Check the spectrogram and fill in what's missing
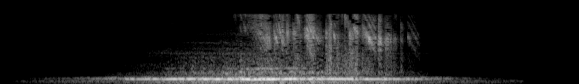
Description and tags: Part of a series of portal sound effects created for a radio theater fantasy series. This one is a straight-forward mechanism sound with some "sparks".
portal, mechanism, sci-fi, sparks, transporter, fantasy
